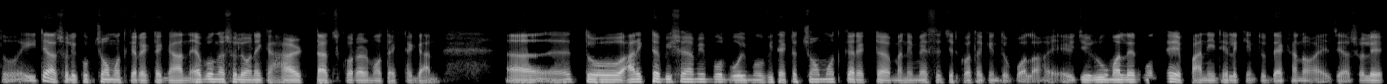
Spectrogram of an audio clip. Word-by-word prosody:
তো - - -7 0.2
এইটা 90 - +1
আসলে 110 -3 0
খুব 110 - -1
চমৎকার 105 -3 +1
একটা 100 - -2
গান 90 0 +2
এবং 120 +3 +3
আসলে 115 0 +1
অনেক 105 -1 0 0.2
হার্ট 100 -1 +4
টাচ 95 -2 +3
করার 95 -2 +1
মতো 90 - -5
একটা 95 - -8
গান। 85 +1 -3 0.8
আ - - -3 0.4
এ - - -2 0.3
তো - - +4 0.4
আরেকটা 120 +3 +4
বিষয় 120 +1 +1
আমি 120 - +1
বলবো, 110 -3 0
ওই 100 - +2
মুভিতে 110 +2 -2
একটা 115 -2 -2
চমৎকার 115 -1 0
একটা 105 0 -3 0.2
মানে 95 +1 -3
একটা 95 - -5
মেসেজের 105 +1 -5
কথা 95 +1 -3
কিন্তু 95 -2 -5
বলা - - -3
হয়। - - -8
এইযে 105 +1 -3
রুমালের 110 -1 +4
মধ্যে 130 +5 -5 0.2
পানি 100 0 -1
ঢেলে 95 -2 -1
কিন্তু - - -7
দেখানো 90 +1 -3
হয় - - -6
যে - - -6
আসলে 95 0 -2
105 Hz, 195 wpm, -23 LUFS, 95-115 Hz, 0.8 s, হার্ট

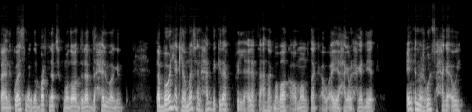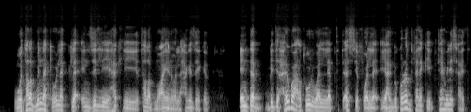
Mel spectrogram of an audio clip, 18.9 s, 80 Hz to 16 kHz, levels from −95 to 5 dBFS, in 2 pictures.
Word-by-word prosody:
فكويس 95 +10 +3
إنك 110 -4 0
دبَّرت 110 +6 0
نفْسك 120 - 0
في - - -9
موضوع 95 +5 +5
الدولاب 100 -1 +2
ده، - - -1
حلوة 115 -5 0
جدًا. 95 0 -7 0.7
طب 115 -2 +5
باقول 165 +7 +7
لك 180 -11 0
لو 105 - +3
مثلًا 155 +1 0
حد 140 +2 -4
كده 140 +2 -1
في - - -5
العيلة 80 -2 -1
بتاعتك 105 -4 -5
باباك 105 +5 +1
أو - - -3
مامتك 90 0 -3
أو - - -6
أي 100 -1 +2
حاجة 100 +2 -3
من - - +2
الحاجات 95 +1 -4
ديّة، 100 0 -2 0.6
أنت 150 +1 +3
مشغول 135 0 +2
في 140 - -15
حاجة 125 +1 -1
أوي، 120 0 -2 0.5
وطلب 110 +7 +3
منك 140 -6 +1
يقول 115 +4 0
لك 125 0 -5
لأ - - +1
انزل 110 +2 -1
لي، 110 -4 -1
هات 115 +2 -6
لي 85 -4 -2
طلب 100 -2 -1
معيّن 85 +2 0
والّا 75 -2 -5
حاجة 90 +1 -5
زي - - -5
كده، - - -11 0.6
أنت 115 0 +5 0.3
بتحرجه 175 +4 +2
على 110 - +1
طول 125 +3 +2
والّا 100 -2 +3
بتتأسف - - -5
والّا 95 0 +2
يعني 95 +2 0
بيكون 150 +10 -1
رد 160 -8 +3
فعلك 120 -4 -4
إيه؟ 85 - -1
بتعمل 135 -1 -2
إيه 135 - +1
ساعتها؟ 125 - -9
110 Hz, 205 wpm, -25 LUFS, 95-125 Hz, 0.7 s, باقول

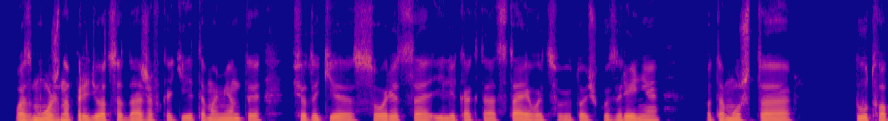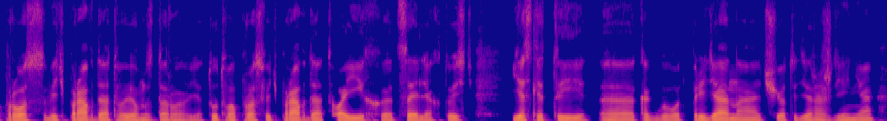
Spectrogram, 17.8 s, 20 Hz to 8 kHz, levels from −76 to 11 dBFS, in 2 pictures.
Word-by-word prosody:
возможно, 100 - +3
придётся 105 +1 +2
даже 95 +8 +1
в 120 - -16
какие-то 95 +5 -2
моменты 105 +2 0 0.3
всё-таки 100 -3 0
ссориться 120 +8 0
или 95 -1 -1
как-то 95 0 -3
отстаивать 85 -4 +1
свою 80 +1 -5
точку 90 +1 -3
зрения. 110 - +1 0.4
Потому 95 +5 +1
что 100 -5 +1 0.6
тут 135 +3 +1
вопрос 110 +4 +2
ведь 95 -1 -3
правда 150 -11 +3
о - - +1
твоём 85 -1 0
здоровье. 75 -3 -4
Тут 100 -1 -2
вопрос 100 +1 0
ведь 95 -4 -3
правда 130 -8 +3
о - - -4
твоих, 95 +1 +1
э, 85 -2 -1
целях. 85 -2 0
То 90 - -2
есть 85 -1 -3 0.4
если 125 +2 +3
ты, 95 +2 0
э, 90 -1 0
как 95 -2 -3
бы, 85 0 -4
вот 90 0 -2
придя 110 +7 +4
на 90 -5 -1
чьё-то 105 +4 -3
день 95 +1 -1
рождения, 90 +3 -2
95 Hz, 150 wpm, -23 LUFS, 90-105 Hz, 0.6 s, придя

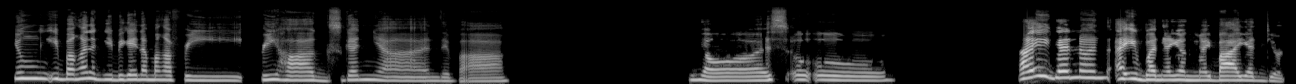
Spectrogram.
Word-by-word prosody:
'Yong 275 -1 +2
iba 255 -2 0
nga 265 - +2
nagbibigay 220 -4 0
ng 215 - 0
mga 210 -1 -1
free 185 -3 -5 0.2
free 225 +2 0
hugs 195 -5 -3
ganyan 175 -5 -4
'di 165 - -9
ba. 150 +1 -8 1.8
Yes 180 0 -2
oo. 195 -4 -4 1.3
Ay 315 +7 +7 0.2
gano'n. 310 0 +5 0.2
Ay 260 0 +7
iba 215 0 +4
na 205 -1 +1
'yon, 205 -1 +3
may 195 0 0
bayad 195 -1 +3
'yon. 165 -4 -8
200 Hz, 105 wpm, -18 LUFS, 180-220 Hz, 1.8 s, Ay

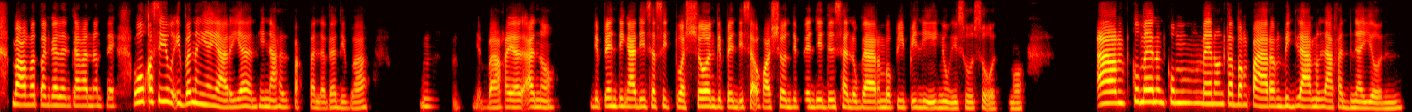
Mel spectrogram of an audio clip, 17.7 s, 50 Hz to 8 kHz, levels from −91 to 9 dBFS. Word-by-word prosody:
Baka 255 -2 +5
matanggalan 235 -2 -1
ka 225 0 -1
nga 225 - +2
ng 225 0 -6
te 215 0 -7 0.2
oo, 325 +3 +5
kasi 335 +1 +3
yung 325 - 0
iba 285 0 +2
nangyayari 230 -11 +1
yan, 205 -2 0
hinahalpak 185 -2 -5
talaga, 175 0 -5
'di 165 -2 -7
ba? 170 +3 -6 0.6
Mm. 205 -3 -11 0.5
'Di - - -16
ba? 175 0 -2
Kaya 185 -1 +1
ano, 185 -1 -2 0.4
depende 205 +2 0
nga 200 - +7
din 200 0 -3
sa 200 - -1
sitwasyon, 195 +1 +1
depende 185 -1 -3
sa 185 - -1
okasyon, 185 +1 -1
depende 185 0 -3
din 190 0 -3
sa 190 - -1
lugar, 170 -1 +2
mo 175 0 -2
pipiliin 175 -2 -4
yung 160 -2 -2
isusuot 160 -1 -7 0.2
mo. 150 +1 -7 0.9
Um, 295 +2 +8
kung 330 -1 +2
meron 320 -1 +5
kung 310 0 -1 0.3
meron 275 0 +3
ka 265 -1 0
bang 250 0 0
parang 210 -4 +3
biglaang 200 -1 +1
lakad 180 -2 -2
ngayon, 160 -1 -3
195 Hz, 165 wpm, -21 LUFS, 175-230 Hz, 0.9 s, Um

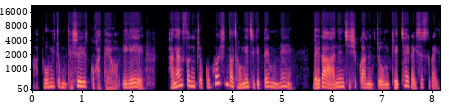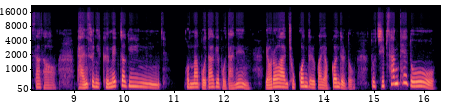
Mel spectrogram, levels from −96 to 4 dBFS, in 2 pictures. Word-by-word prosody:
아 - - -22
도움이 175 +3 -1
좀 170 -4 -4
되실 200 +10 +4
것 195 - -10
같아요. 110 -2 -9
이게 155 - +2 0.5
방향성이 210 +7 +3
조금 165 -1 -5
훨씬 325 -2 +3
더 220 - +3
정해지기 155 -2 0
때문에 175 +1 -2 0.4
내가 155 +2 +5
아는 180 +8 +1
지식과는 150 -2 -1
좀 140 0 +1
갭 140 +1 +1
차이가 215 - +1
있을 130 +7 -5
수가 115 - -8
있어서 125 +1 -8 0.4
단순히 155 +7 0
금액적인 185 - 0 0.5
것만 165 +1 +1
보다기보다는 145 - -2 0.3
여러한 170 +5 +3
조건들과 150 -4 0
여건들도, 135 +3 0 0.3
또 205 - -3
집 215 +2 +1
상태도 210 - +2
165 Hz, 295 characters per minute, -26 LUFS, 140-195 Hz, 0.5 s, 내가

